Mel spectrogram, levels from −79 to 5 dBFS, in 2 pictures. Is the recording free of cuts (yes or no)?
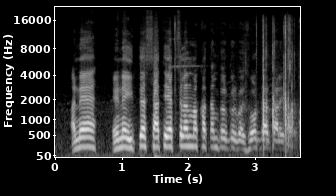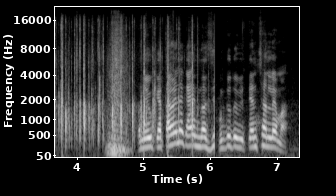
no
